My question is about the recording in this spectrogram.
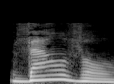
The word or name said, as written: valval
